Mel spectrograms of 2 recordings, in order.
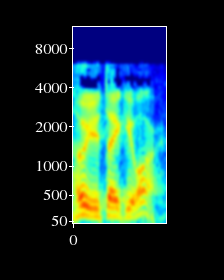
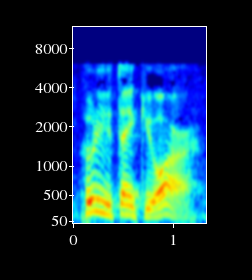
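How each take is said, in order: First: It is said in a sarcastic, mocking tone. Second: It is said as a sincere, genuine question.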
